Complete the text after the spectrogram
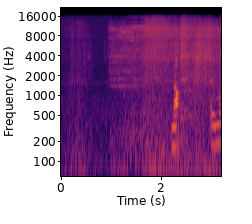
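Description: Magic spells crackle and hum.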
